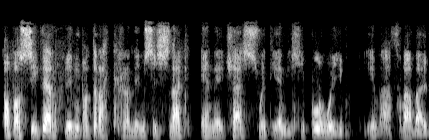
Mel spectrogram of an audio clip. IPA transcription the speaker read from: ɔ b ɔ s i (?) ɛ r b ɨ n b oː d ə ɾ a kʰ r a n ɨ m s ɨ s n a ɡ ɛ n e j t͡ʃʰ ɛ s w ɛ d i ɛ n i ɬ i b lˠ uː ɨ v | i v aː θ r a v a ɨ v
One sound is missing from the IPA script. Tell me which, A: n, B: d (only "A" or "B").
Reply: B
